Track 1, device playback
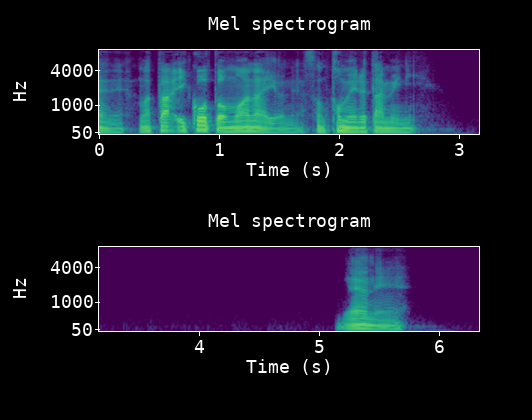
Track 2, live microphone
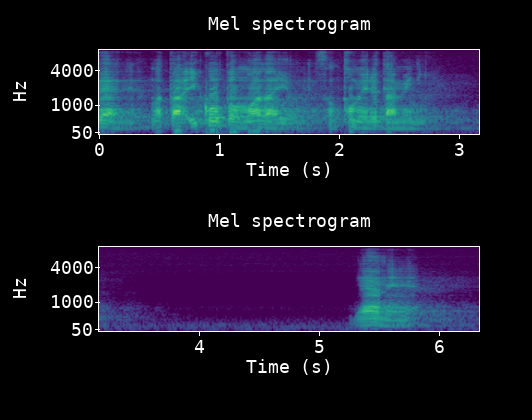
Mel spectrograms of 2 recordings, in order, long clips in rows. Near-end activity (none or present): none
